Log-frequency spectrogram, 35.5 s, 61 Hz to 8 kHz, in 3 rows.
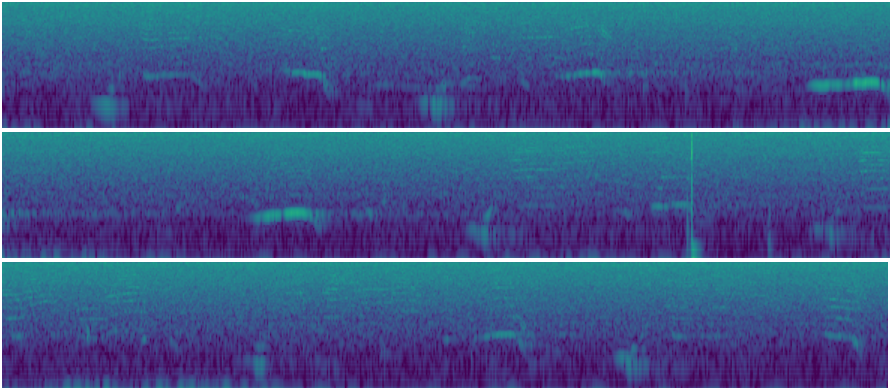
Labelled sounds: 1.8	2.1	humpback whale, 1.8 to 2.0 kHz
7.0	7.8	humpback whale, 2.0 to 3.2 kHz
18.6	19.0	humpback whale, 1.7 to 1.9 kHz
20.6	20.9	humpback whale, 1.3 to 1.5 kHz
23.2	23.7	humpback whale, 0.83 to 3.6 kHz
24.0	25.6	humpback whale, 1.4 to 2.4 kHz
27.5	27.7	humpback whale, 2.3 to 2.5 kHz
28.5	28.9	humpback whale, 2.7 to 2.8 kHz
30.2	30.5	humpback whale, 2.8 to 3.0 kHz
34.7	35.0	humpback whale, 0.83 to 1.5 kHz

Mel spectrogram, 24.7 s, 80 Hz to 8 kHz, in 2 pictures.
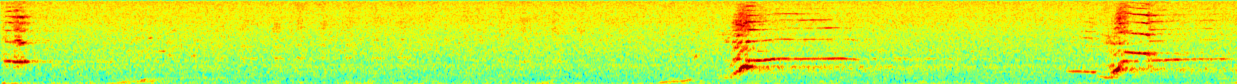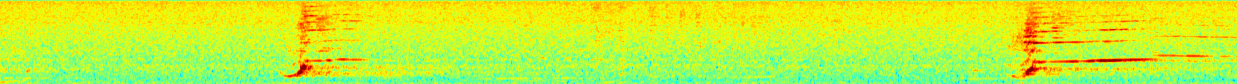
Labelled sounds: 0.0	0.4	humpback whale, 0.80 to 4.5 kHz
7.2	8.5	humpback whale, 0.80 to 4.9 kHz
11.1	12.8	humpback whale, 0.80 to 7.3 kHz
15.3	16.0	humpback whale, 0.80 to 3.9 kHz
22.7	24.7	humpback whale, 0.80 to 5.2 kHz

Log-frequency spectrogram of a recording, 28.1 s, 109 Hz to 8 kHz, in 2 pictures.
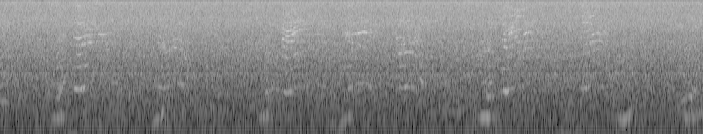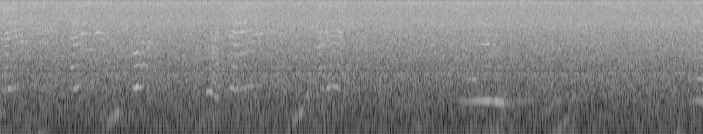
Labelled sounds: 1.5	2.3	humpback whale, 1.8 to 3.2 kHz
3.3	3.6	humpback whale, 1.4 to 1.8 kHz
5.9	6.1	humpback whale, 2.8 to 3.1 kHz
7.1	7.4	humpback whale, 2.6 to 2.9 kHz
11.8	12.1	humpback whale, 2.0 to 2.2 kHz
14.2	14.4	humpback whale, 3.6 to 4.1 kHz
15.6	15.9	humpback whale, 2.6 to 2.8 kHz
16.7	17.0	humpback whale, 0.93 to 1.1 kHz
18.6	19.0	humpback whale, 2.7 to 3.1 kHz
20.1	20.4	humpback whale, 2.5 to 2.8 kHz
23.6	23.9	humpback whale, 1.9 to 2.0 kHz

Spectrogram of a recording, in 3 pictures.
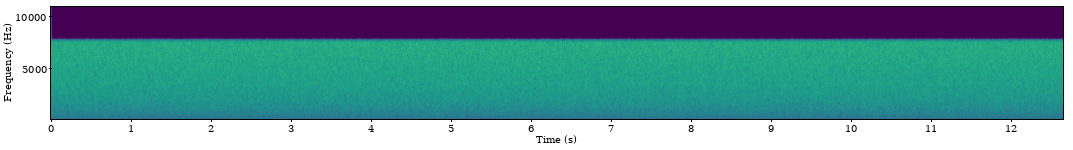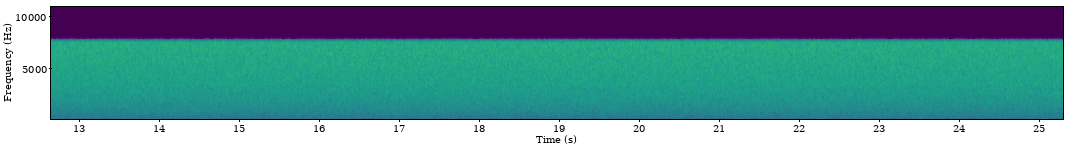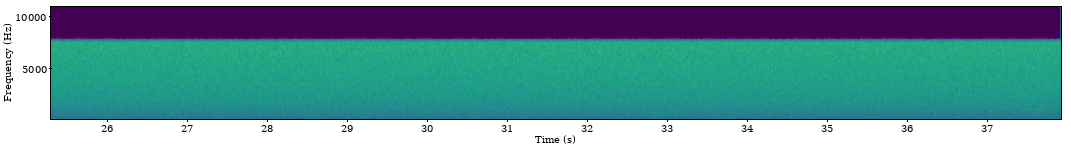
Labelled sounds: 37.4	37.7	killer whale, northern resident, 0.99 to 1.1 kHz

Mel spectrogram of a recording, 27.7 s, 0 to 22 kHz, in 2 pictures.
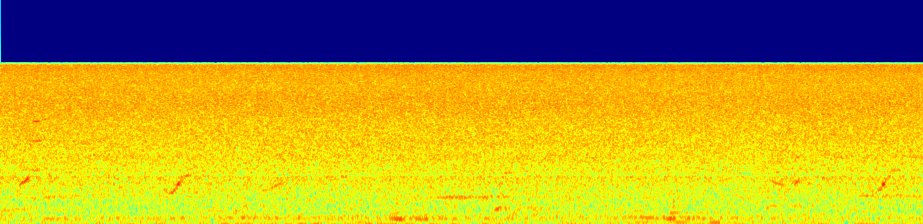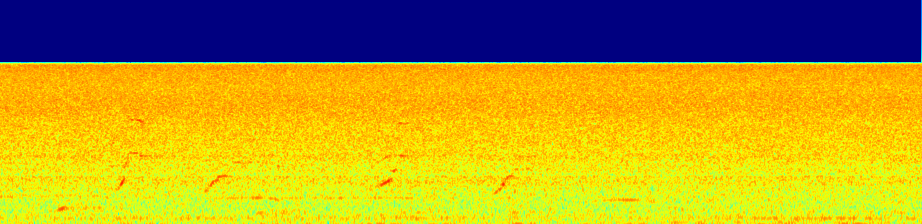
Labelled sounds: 15.8	16.1	humpback whale, 2.7 to 2.9 kHz

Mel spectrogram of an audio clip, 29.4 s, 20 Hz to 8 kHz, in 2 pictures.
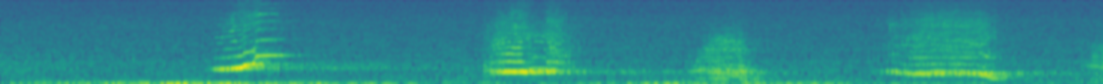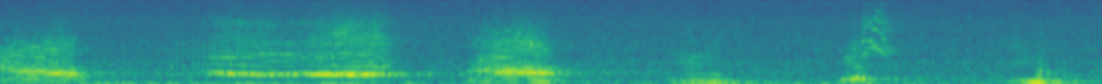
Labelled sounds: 2.8	3.9	humpback whale, 0.80 to 7.0 kHz
6.6	7.3	humpback whale, 0.93 to 3.6 kHz
9.5	9.8	humpback whale, 1.8 to 2.1 kHz
13.0	13.5	humpback whale, 0.83 to 1.2 kHz
15.0	15.3	humpback whale, 1.3 to 1.6 kHz
17.3	18.6	humpback whale, 0.83 to 4.1 kHz
19.0	19.3	humpback whale, 2.3 to 2.8 kHz
21.1	21.5	humpback whale, 0.86 to 3.0 kHz
26.2	26.7	humpback whale, 0.99 to 1.7 kHz

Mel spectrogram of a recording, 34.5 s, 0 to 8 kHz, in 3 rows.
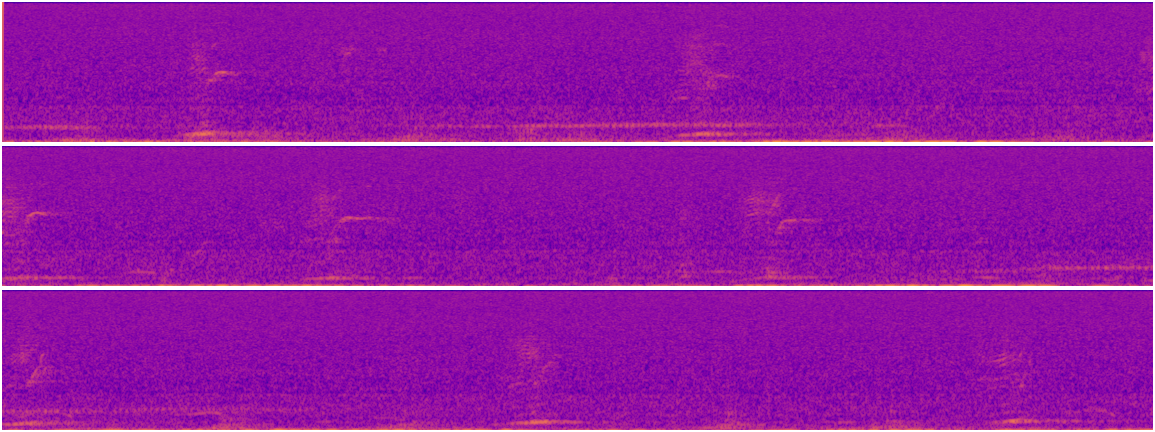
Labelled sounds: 2.0	2.4	humpback whale, 1.3 to 1.8 kHz
7.0	7.4	humpback whale, 1.2 to 1.7 kHz
11.7	12.0	humpback whale, 1.4 to 1.9 kHz
14.9	15.2	humpback whale, 1.4 to 1.7 kHz
18.9	19.7	humpback whale, 1.1 to 2.6 kHz
23.3	23.6	humpback whale, 0.96 to 1.5 kHz

